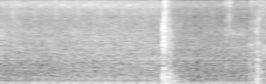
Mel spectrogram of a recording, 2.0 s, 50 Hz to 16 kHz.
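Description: A 2017 Ram 1500 pickup door shutting once, a single sharp knock a little past halfway, over a steady low outdoor rumble.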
